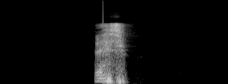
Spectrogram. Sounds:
Sneeze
